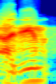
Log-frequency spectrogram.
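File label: Speech Sound Russian; DCS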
